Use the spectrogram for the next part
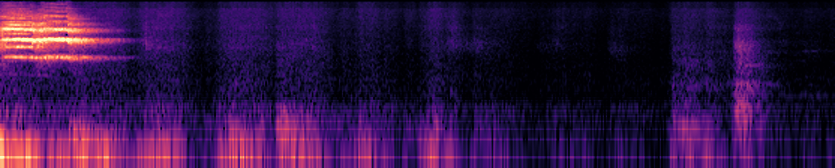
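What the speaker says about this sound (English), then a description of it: "That freaking bird." A bird squawks outdoors in a few short, sharp bursts, one loud cry at the start and another near the end, with low background rumble between.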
